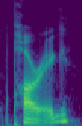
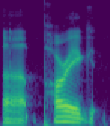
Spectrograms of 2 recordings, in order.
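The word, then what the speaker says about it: Pádraic: I believe it's pronounced Porrig, P-A-D-R-A-I-C. – Okay. – Porrig Pierce Paddy McGinnis.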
